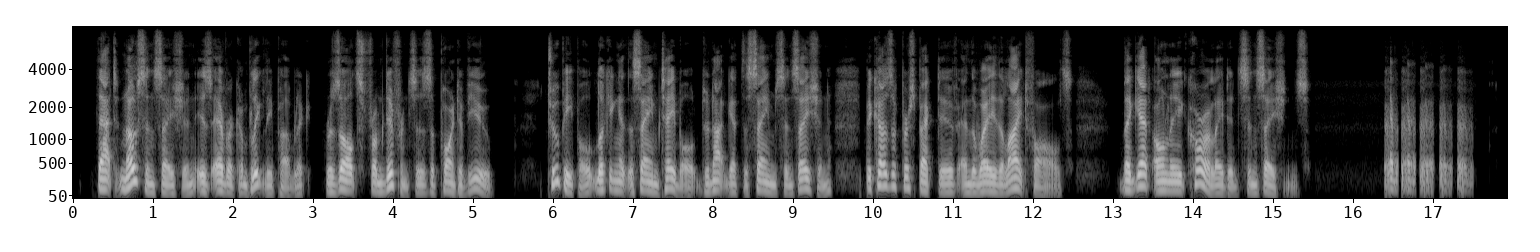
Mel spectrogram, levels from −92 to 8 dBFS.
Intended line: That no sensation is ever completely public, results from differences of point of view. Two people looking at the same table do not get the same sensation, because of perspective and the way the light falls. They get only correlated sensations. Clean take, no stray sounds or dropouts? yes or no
no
